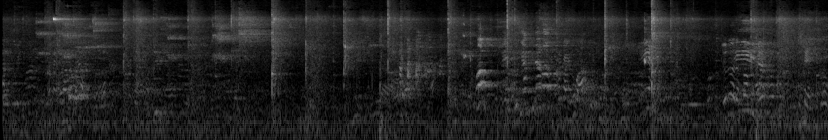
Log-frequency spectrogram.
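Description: Badminton rackets striking a shuttlecock: sharp, irregularly spaced cracks, about a dozen, in a large hall, with people talking between the strokes.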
